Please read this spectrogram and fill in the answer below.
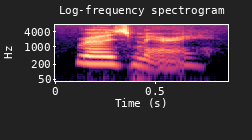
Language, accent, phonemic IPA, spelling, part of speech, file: English, US, /ˈɹoʊzˌmɛəɹi/, rosemary, noun, En-us-rosemary.ogg
- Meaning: A shrub, Salvia rosmarinus (formerly Rosmarinus officinalis), that originates from Europe and Asia Minor and produces a fragrant herb used in cooking and perfumes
